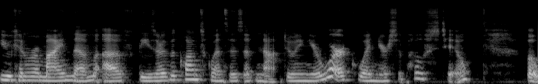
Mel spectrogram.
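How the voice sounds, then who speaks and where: A woman's fairly low, somewhat breathy voice with lively intonation. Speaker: educational consultant. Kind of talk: recorded training presentation.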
